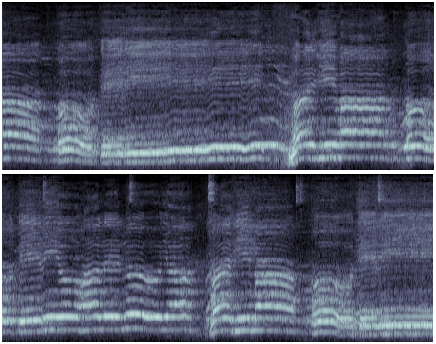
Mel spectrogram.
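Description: Voices singing a slow, chant-like worship melody, with long held notes that rise and fall and a few short breaks for breath.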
